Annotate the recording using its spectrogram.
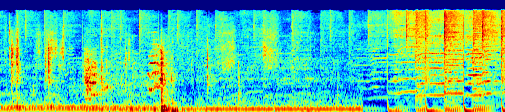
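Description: Steady electrical hum of a domestic oven with its door open, and a single sharp knock about two seconds in as the oven door is shut. Near the end the hum gives way to background music with stepped, plucked-sounding notes.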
